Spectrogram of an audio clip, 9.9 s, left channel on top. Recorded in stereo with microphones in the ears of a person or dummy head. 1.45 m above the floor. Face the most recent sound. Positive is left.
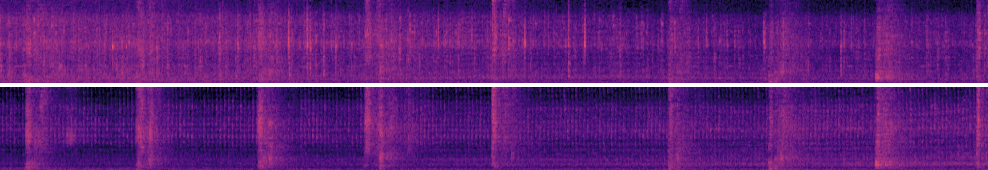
turn(degrees=-15)  # may be behind; listen again after turning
